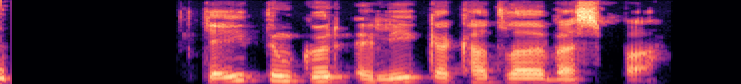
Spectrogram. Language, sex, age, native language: Icelandic, male, 40-49, Icelandic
